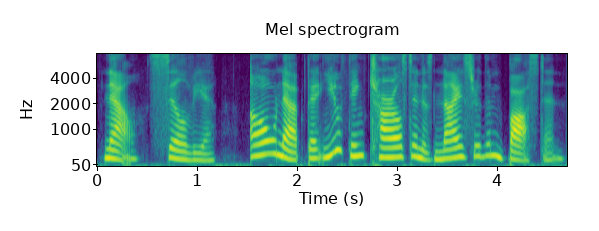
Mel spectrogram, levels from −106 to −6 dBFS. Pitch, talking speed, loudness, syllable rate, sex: 245 Hz, 155 wpm, -18 LUFS, 4.1 syllables/s, female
